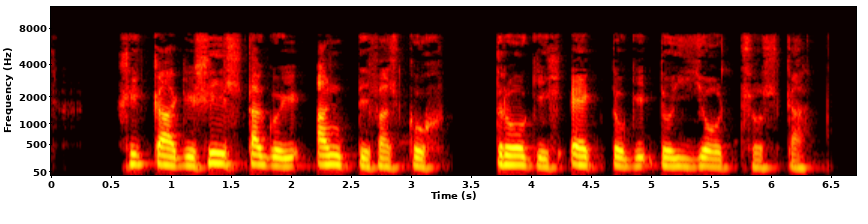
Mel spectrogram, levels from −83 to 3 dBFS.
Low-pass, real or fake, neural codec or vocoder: 7.2 kHz; real; none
